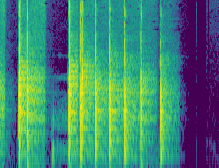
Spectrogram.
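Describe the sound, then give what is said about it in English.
Dice clatter across a hard surface: two quick sharp clicks, a short pause, then a rapid run of about six bright, knocking taps that trail off and stop. “All right, let's roll the dice.”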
